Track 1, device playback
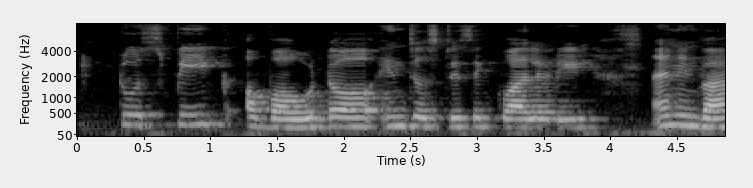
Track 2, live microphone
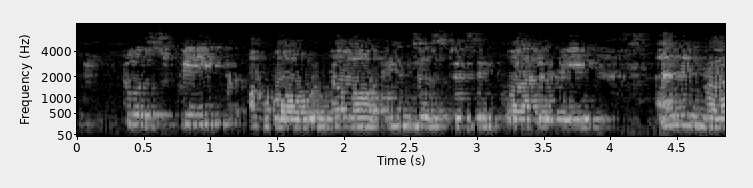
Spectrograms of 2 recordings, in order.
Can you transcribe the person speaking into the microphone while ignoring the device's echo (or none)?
none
